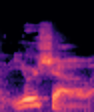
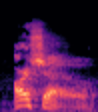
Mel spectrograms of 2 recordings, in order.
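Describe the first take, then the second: First: "your show", opening with a y sound, slow; name read as "your show". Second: "our show", opening with the sound of "our"; name read as "our show". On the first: Reviewer offering another guess at the repo's name, "your show" pronunciation. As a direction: stretch it slowly as "your show", with a y. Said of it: "I'm not sure". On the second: Reviewer guessing at a repo's name, "our show" pronunciation. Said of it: "or your show, I'm not sure". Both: Shown as a demonstration.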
